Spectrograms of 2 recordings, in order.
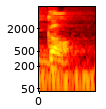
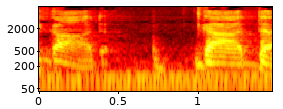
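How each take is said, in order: First: "God" with its final D left off; God without D. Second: Low "God" with an exaggerated final D. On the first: Mocking the church habit, "God" without a D. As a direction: cut "God" off before the D. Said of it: "let's just stop saying". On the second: Teaching listeners to say "God" with a full D. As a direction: release the D of "God" as an extra beat. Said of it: "Let's say". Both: Shown as a demonstration.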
